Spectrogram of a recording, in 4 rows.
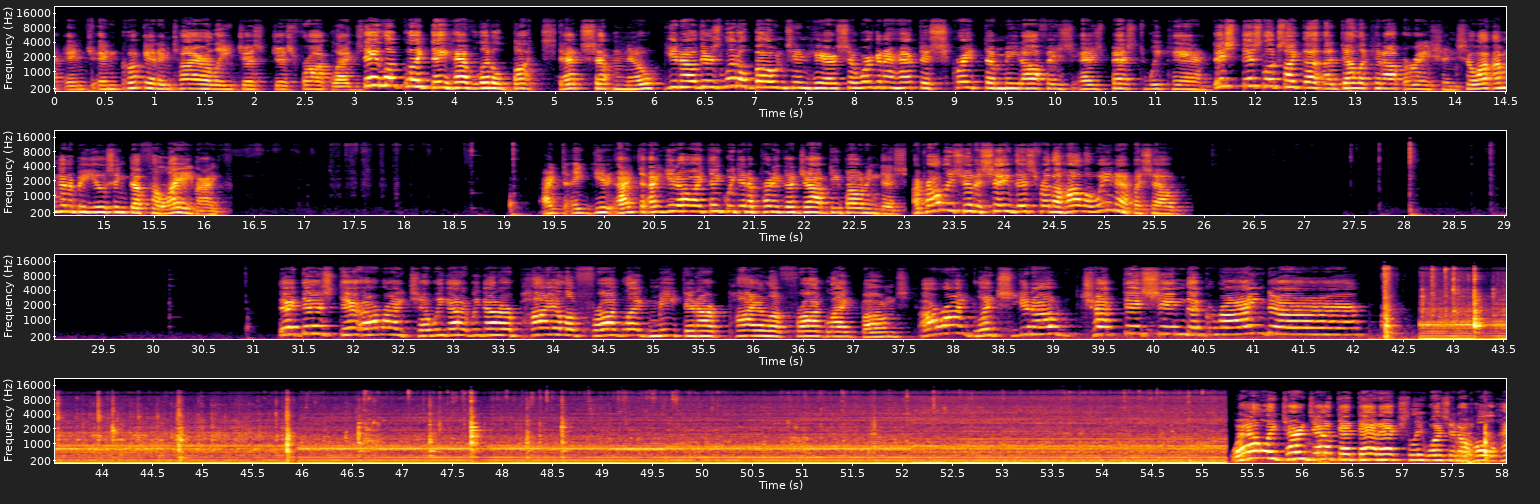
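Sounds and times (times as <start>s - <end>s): meat grinder motor humming: 42.6s - 55.3s.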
